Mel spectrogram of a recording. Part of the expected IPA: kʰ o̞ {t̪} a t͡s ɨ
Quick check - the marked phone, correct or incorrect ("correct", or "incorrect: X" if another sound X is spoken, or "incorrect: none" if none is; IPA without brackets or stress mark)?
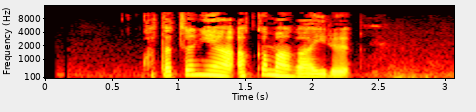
correct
